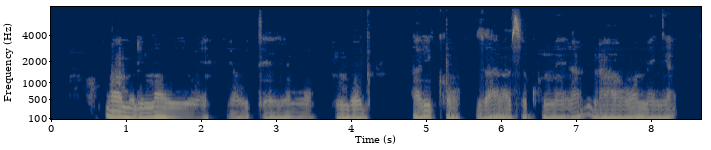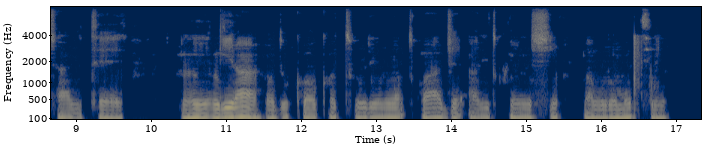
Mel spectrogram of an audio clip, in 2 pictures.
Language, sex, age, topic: Rundi, male, 36-49, agriculture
